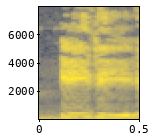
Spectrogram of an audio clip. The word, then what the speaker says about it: EDI: are you named edie edie is the phonetic pronunciation of edi that is an acronym for enhanced defense intelligence what do you do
